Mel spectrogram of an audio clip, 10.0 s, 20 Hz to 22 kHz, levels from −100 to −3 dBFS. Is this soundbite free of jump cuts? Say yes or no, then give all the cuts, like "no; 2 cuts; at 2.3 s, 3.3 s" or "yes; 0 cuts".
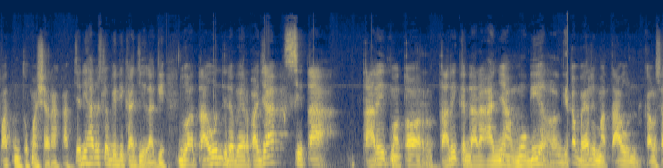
no; 2 cuts; at 2.6 s, 8.5 s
